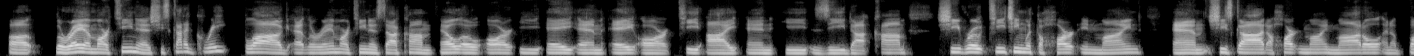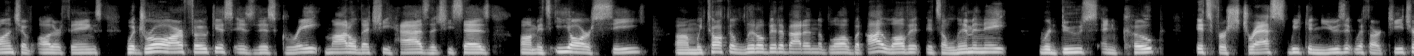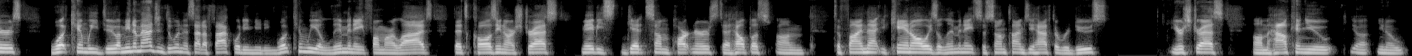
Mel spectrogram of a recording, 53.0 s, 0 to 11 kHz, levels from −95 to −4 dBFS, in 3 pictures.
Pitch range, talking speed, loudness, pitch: 140-160 Hz, 165 wpm, -27 LUFS, 150 Hz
